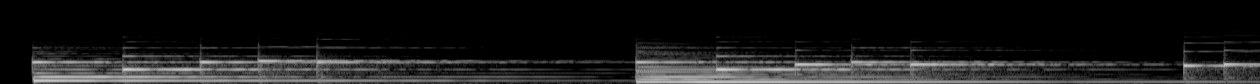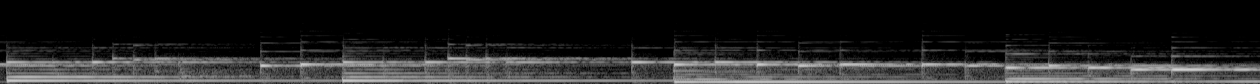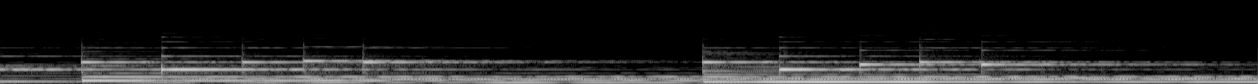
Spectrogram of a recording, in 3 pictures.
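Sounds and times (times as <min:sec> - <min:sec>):
piano theme: 0:00.3 - 0:37.7.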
